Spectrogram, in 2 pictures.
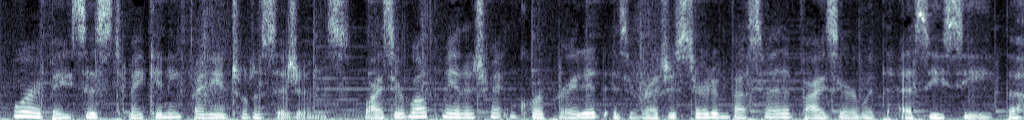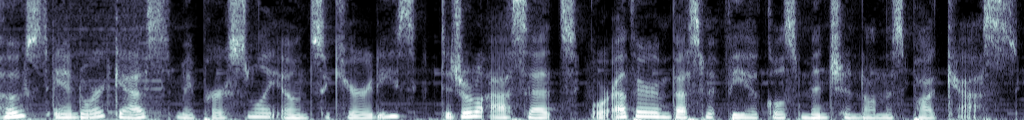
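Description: Brisk woman reading a fast legal disclaimer. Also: mid-range voice, darkish tone. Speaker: podcast announcer. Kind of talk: scripted narration, podcast outro and legal disclaimer.

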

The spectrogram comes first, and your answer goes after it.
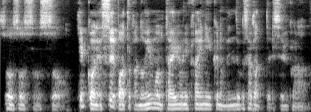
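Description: A man's voice: lowish voice, fairly even intonation, fast, mellow. A man hosting a podcast in a casual, chatty way, thinking aloud with fillers. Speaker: podcast host.

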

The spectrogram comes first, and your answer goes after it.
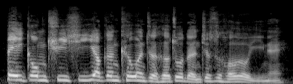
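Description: A man hosting a call-in radio talk show, teasing and grilling his caller with rapid-fire questions. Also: fairly high pitch, big pitch swings, no room sound, studio quality. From Taiwan.

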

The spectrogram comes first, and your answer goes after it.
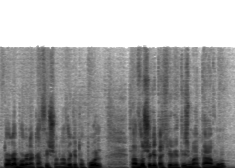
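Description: A man hosting a live sports show, chatting casually and teasing his viewers in a loud, rough voice. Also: on the high side, lively intonation. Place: studio.

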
